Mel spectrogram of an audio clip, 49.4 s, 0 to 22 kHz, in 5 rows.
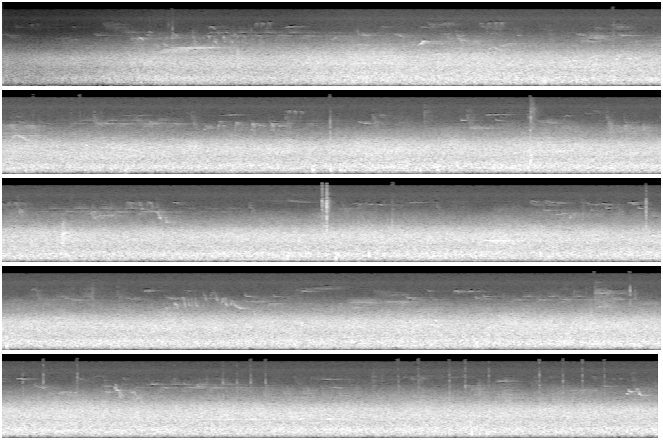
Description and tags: Ambiente - Carretera cerca de bosque
Environment - Forest near a roadway
MONO reccorded with Sennheiser 416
